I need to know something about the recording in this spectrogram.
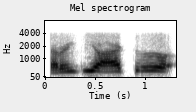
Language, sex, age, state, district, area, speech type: Marathi, male, 60+, Maharashtra, Amravati, rural, conversation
